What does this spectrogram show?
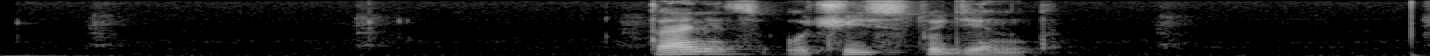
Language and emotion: Russian, neutral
